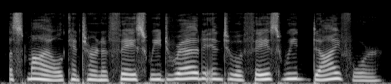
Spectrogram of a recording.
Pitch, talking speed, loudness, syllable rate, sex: 225 Hz, 215 wpm, -14 LUFS, 4.4 syllables/s, female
